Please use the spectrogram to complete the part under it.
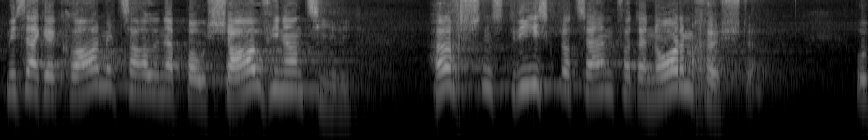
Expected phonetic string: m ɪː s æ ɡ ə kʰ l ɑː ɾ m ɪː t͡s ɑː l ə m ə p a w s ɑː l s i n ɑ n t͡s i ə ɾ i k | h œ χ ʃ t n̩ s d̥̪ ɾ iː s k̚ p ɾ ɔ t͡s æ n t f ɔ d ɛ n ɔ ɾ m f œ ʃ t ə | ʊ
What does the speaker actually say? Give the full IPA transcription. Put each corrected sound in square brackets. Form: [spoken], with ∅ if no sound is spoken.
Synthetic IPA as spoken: m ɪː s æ ɡ ə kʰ l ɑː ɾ m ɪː t͡s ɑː l ə [n] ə p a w [ʃ] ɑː l [f] i n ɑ n t͡s i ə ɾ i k | h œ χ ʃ t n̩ s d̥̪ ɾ iː s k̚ p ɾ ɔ t͡s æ n t f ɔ d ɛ n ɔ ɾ m [χ] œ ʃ t ə | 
